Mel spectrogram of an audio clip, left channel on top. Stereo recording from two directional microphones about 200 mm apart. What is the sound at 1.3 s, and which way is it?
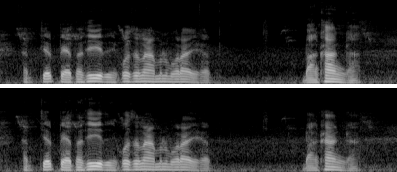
Speech, 5° left (ahead or behind).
